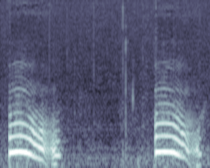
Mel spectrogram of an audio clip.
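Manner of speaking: long, held "oo" as in tube; isolated "oo", drawn out like the vowel in you; long vowel demo. Shown as a demonstration. Teacher showing learners long vowels, "oo" held long. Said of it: "Now let's move on to long vowels".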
